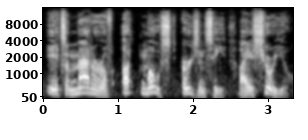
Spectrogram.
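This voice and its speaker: High-voiced, pushy, chirpy salesman. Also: big pitch swings, moderate pace, darkish tone, husky, full character voice. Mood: eager, ingratiating. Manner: ingratiating, wordy, insistent. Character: pushy, over-cheerful male door-to-door salesman. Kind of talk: theatrical video game voice acting. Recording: game audio, faint background noise.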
